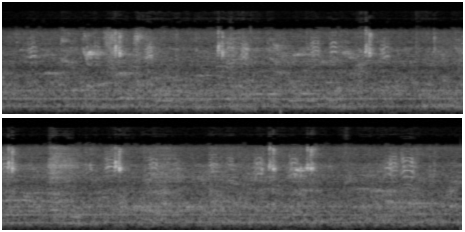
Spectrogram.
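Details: Finches chirping indoors: short, bright, high chirps come in quick irregular bursts, every second or so, over a low steady electrical hum.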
